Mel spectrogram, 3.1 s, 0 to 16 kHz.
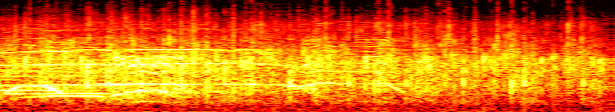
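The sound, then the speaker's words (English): A church audience breaks into steady, dense applause at news that nearly 50 kids came to the youth group on a Sunday night, many hands clapping at once with a few cheers mixed in, the sound holding loud before tapering slightly toward the end. “And here's what the most beautiful thing, I'm going to pause every time you feel like clapping.”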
